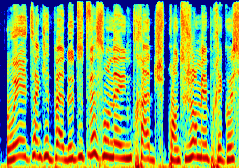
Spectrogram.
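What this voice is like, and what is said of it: English accent speaking French. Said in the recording (French): “ton accent anglais ... ils trouvent ça charmant, hein, mon accent”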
